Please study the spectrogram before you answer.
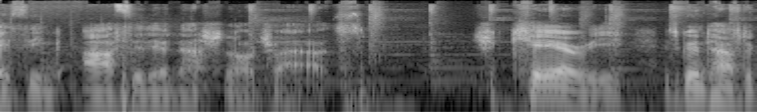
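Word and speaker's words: Sha'Carri: I'm repeating it because people keep telling me I'm pronouncing her name incorrectly, and I think I'm pronouncing it the way she says it, Sha Carri.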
